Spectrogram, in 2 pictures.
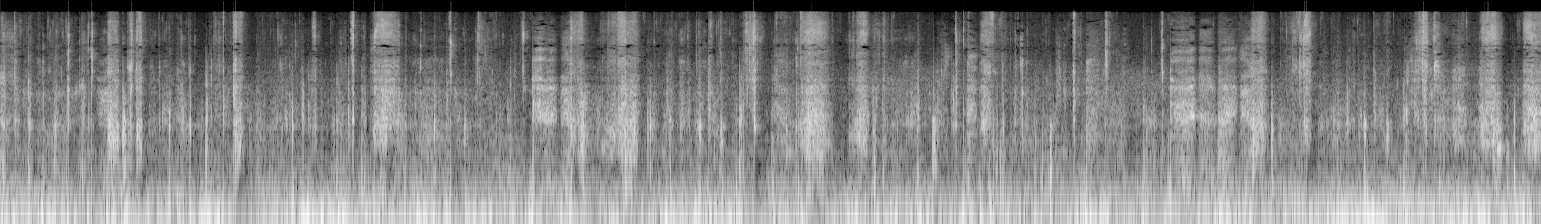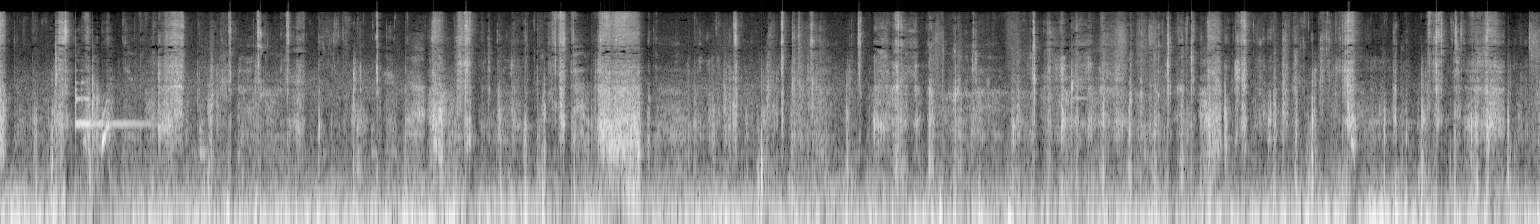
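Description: Close-miked slurping and chewing of noodles in chili broth: quick wet slurps and mouth smacks, one after another.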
